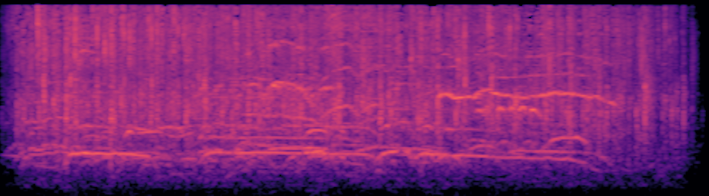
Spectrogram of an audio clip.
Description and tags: Crowd cheering at Talk & Play event in Berlin.
Thank you and enjoy the sound!
crowd, yay, cheer, positive, cheering, people, applause, meeting, mass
